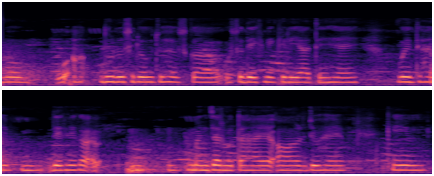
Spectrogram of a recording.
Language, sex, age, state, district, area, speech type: Urdu, female, 45-60, Uttar Pradesh, Aligarh, rural, spontaneous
